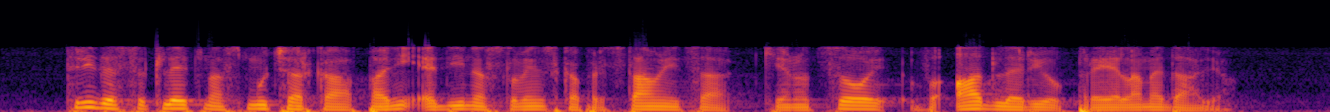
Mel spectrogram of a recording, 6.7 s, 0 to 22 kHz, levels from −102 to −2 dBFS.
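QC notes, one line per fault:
Nothing stood out on listening to this speech clip, which carries the narrow band of ordinary telephone audio.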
